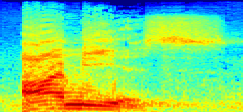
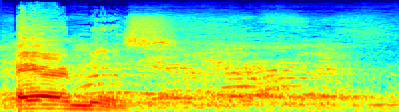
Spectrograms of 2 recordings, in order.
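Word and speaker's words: Ermias: Because his name Armus, is that how you say it? Aramus.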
